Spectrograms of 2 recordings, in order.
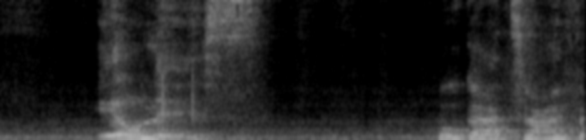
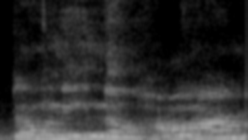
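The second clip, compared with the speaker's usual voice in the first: ordinary talk, nothing marked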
